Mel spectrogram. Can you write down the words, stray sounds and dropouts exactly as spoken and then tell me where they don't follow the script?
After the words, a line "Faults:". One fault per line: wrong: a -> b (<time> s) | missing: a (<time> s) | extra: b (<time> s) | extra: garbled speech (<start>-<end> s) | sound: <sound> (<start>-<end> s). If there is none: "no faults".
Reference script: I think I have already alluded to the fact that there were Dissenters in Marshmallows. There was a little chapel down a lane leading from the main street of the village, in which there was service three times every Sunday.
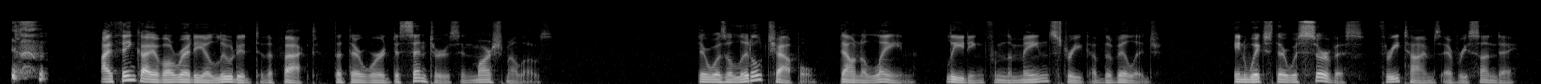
I think I have already alluded to the fact that there were Dissenters in Marshmallows. There was a little chapel down a lane leading from the main street of the village, in which there was service three times every Sunday.
Faults:
sound: cough (0.1-0.5 s)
